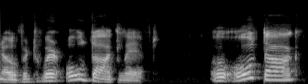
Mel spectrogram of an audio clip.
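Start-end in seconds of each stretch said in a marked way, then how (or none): 2.1-3.0 put-on high child's voice hailing a dog; light, high-pitched call. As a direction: call out high like a little kid. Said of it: "the child called out".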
